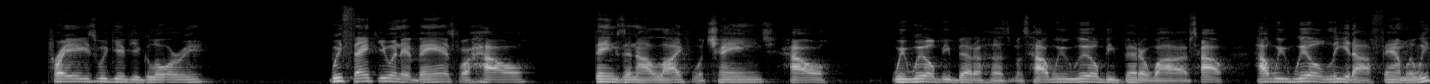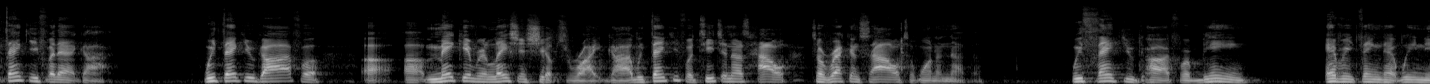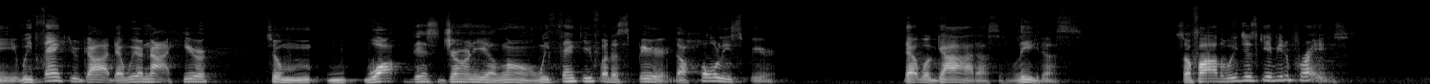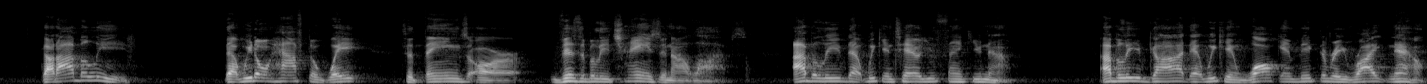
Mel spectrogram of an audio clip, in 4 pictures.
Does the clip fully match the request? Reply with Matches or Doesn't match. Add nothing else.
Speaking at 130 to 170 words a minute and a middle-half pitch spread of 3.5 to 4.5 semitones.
Matches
